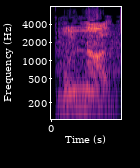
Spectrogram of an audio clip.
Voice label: tamil in front of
